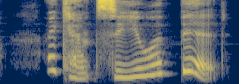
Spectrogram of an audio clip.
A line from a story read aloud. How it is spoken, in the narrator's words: she cried, unhesitatingly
